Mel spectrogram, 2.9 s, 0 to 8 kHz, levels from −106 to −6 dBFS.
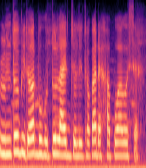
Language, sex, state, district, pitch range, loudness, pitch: Assamese, male, Assam, Sonitpur, 235-265 Hz, -14 LUFS, 245 Hz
